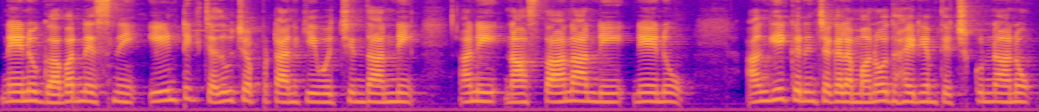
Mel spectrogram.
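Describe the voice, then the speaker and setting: Steady, flat-toned woman narrator. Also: mid-range voice. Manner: steady, measured reading. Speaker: audiobook narrator. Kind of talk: scripted first-person narration.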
